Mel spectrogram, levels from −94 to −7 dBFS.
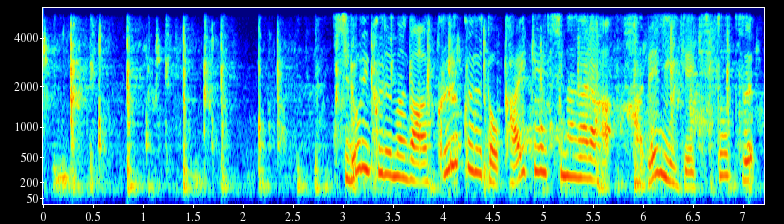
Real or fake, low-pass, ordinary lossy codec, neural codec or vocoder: fake; 5.4 kHz; none; vocoder, 22.05 kHz, 80 mel bands, HiFi-GAN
